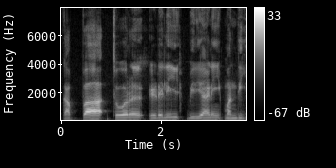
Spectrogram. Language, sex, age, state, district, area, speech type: Malayalam, male, 18-30, Kerala, Wayanad, rural, spontaneous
